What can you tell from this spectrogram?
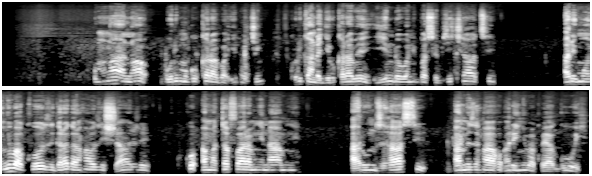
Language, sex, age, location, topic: Kinyarwanda, male, 25-35, Kigali, health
